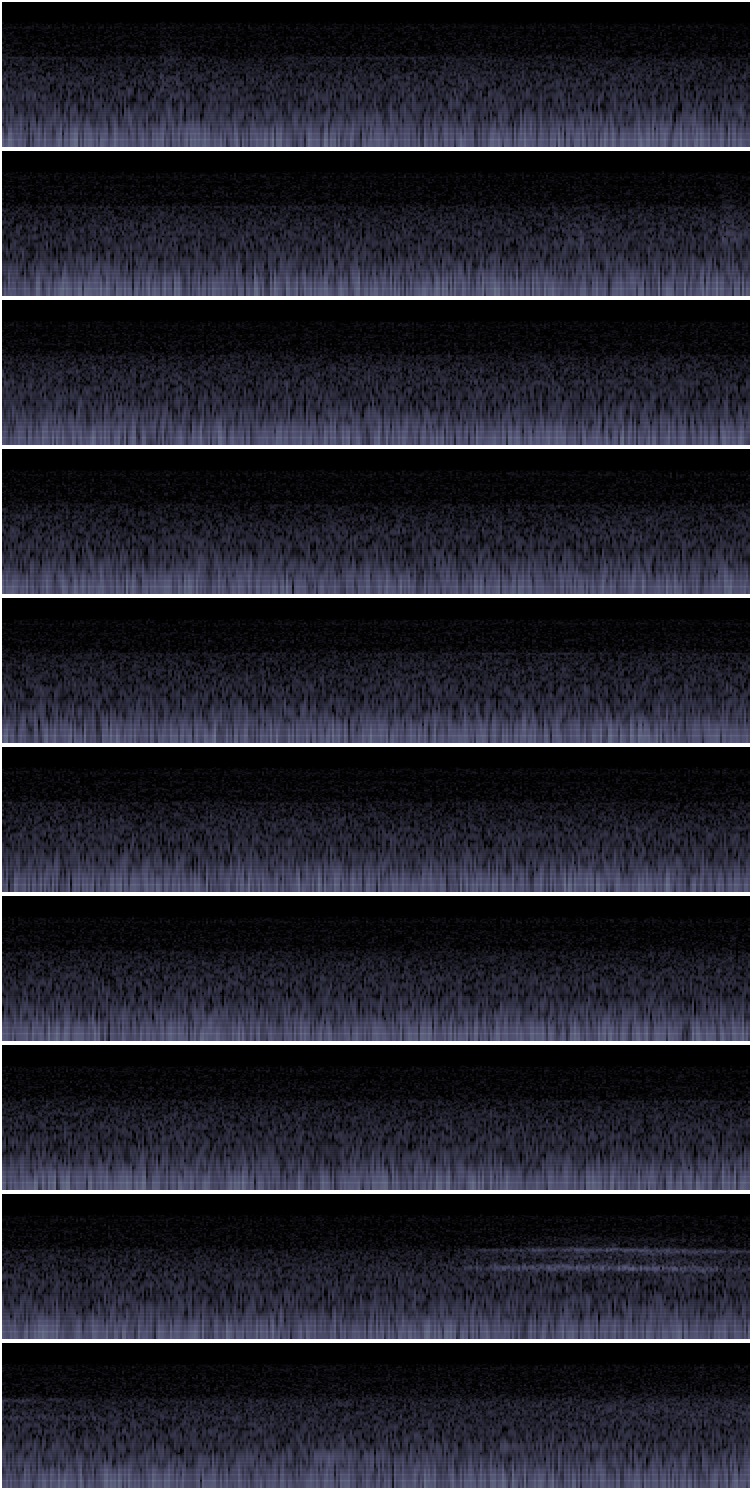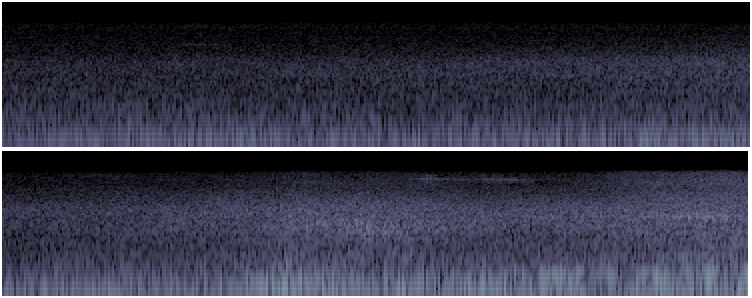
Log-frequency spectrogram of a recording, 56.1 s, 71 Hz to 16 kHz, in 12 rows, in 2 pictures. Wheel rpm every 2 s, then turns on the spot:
0, 0, 0, 0, 0, 0, 0, 0, 0, 0, 0, 0, 0, 0, 0, 0, 0, 0, 0, 0, 0, 0, 0, 0, 0, 0, 0, 0.
none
